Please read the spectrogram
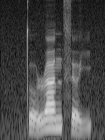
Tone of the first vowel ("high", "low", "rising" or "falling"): low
